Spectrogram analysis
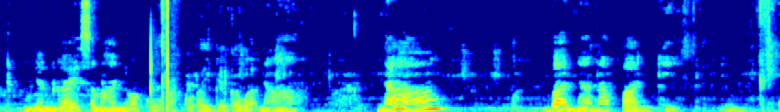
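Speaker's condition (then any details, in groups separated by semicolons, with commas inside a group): No condition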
